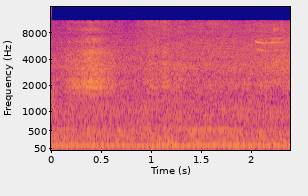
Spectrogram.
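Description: A steady, low mechanical hum, even in level, with no knocks or other events.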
